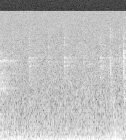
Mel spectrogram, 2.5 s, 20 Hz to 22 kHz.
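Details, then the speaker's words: 2002 Toyota 4Runner with LED turn-signal bulbs on the stock flasher relay: faint, quick, uneven clicking faster than normal, hyper flash because LEDs draw almost no load so the relay signals a burned-out bulb. "when it doesn't sense that load it thinks one of the turn signals has burned out so it's actually flashing fast as a warning indicator letting you know you need to check your bulbs"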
